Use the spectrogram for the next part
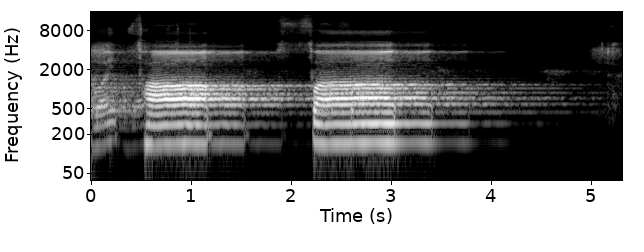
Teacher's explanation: নিচের ঠোঁটের ভিজে অংশ এবং সামনে উপরে দুই দাঁতের আগার সাথে লাগিয়ে উচ্চারিত হয় ফা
